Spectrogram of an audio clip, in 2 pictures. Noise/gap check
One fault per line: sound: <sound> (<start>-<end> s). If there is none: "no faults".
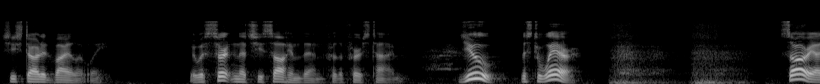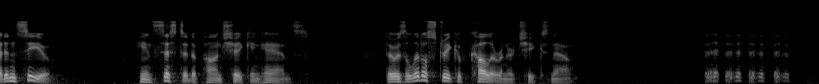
sound: breath (6.1-7.6 s)
sound: laugh (15.2-16.1 s)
